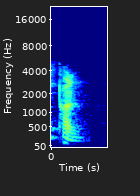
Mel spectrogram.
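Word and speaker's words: Bön: It's spelt usually, by the way, B-O-N, with two little dots side by side above the O. Sometimes it's spelled not with an initial B, but an initial P. But the actual sound is halfway between B and P. So it's pronounced in Tibetan Pun.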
